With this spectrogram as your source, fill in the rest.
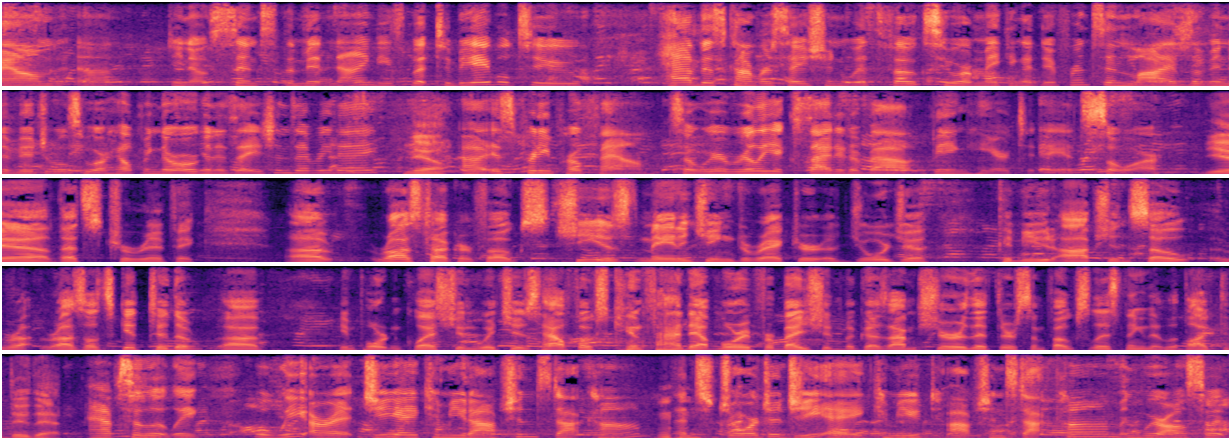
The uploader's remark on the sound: LIVE at the Business RadioX® remote at SOAHR 2023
